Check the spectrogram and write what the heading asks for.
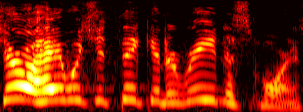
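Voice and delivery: shouting loudly, high-pitched.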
